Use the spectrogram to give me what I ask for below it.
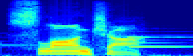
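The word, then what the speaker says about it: sláinte: It's pronounced slanchcha.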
